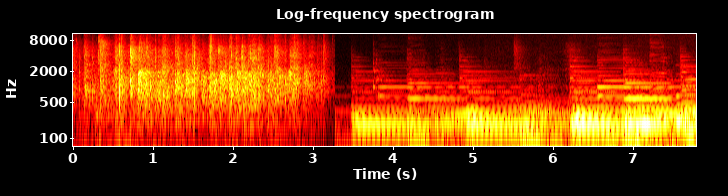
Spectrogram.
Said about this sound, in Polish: To są pierwsze ich występy publiczne, także jeszcze większe brawa dla nich.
